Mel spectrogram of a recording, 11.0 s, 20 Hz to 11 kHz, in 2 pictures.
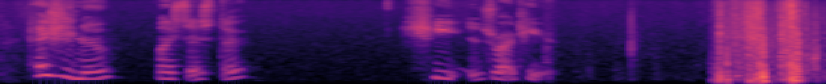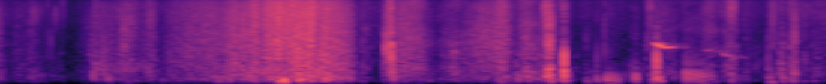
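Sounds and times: rustling and rubbing on microphone: 4.7 - 11.0.

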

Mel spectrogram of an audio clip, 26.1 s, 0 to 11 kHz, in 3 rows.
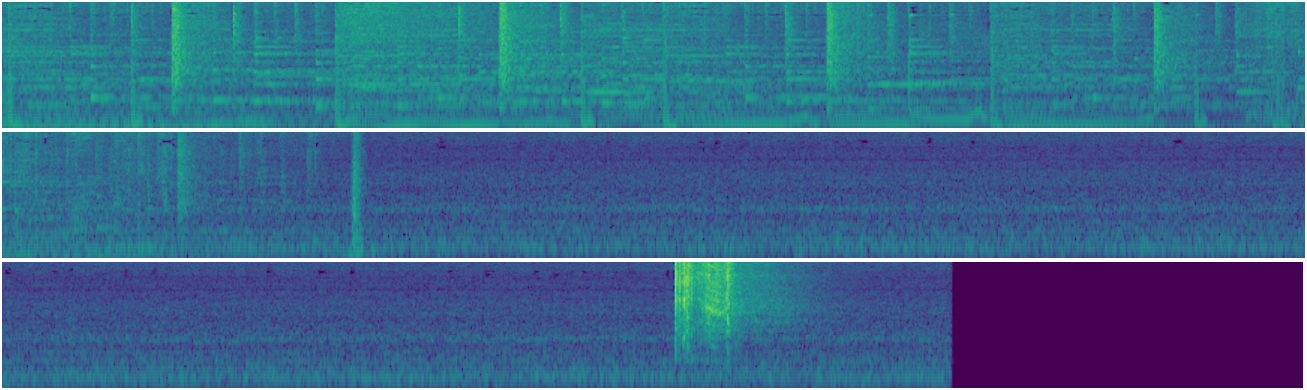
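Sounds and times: car engine and road drone: 0.0 - 23.7.

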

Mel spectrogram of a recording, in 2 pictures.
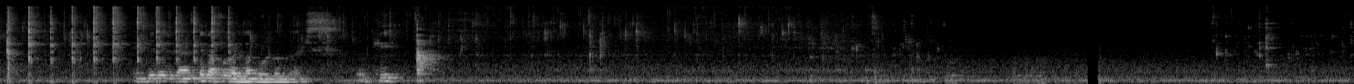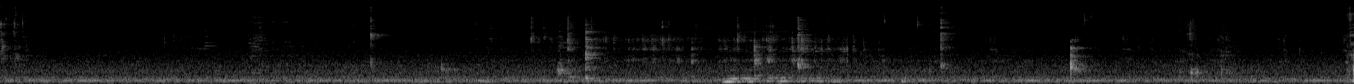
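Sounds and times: water pouring into a pot: 3.5 - 9.5
steady low hum: 8.6 - 27.0.

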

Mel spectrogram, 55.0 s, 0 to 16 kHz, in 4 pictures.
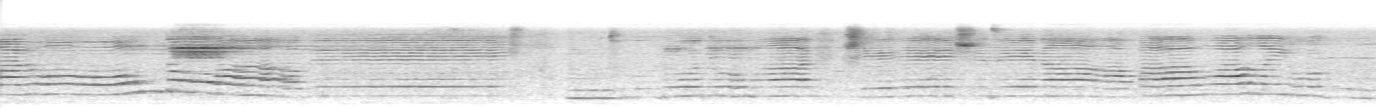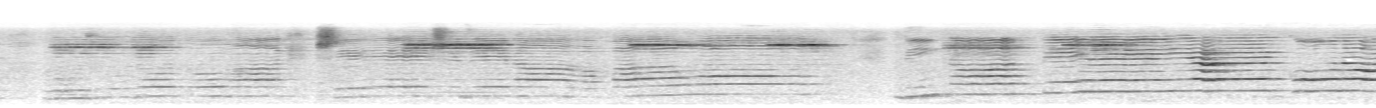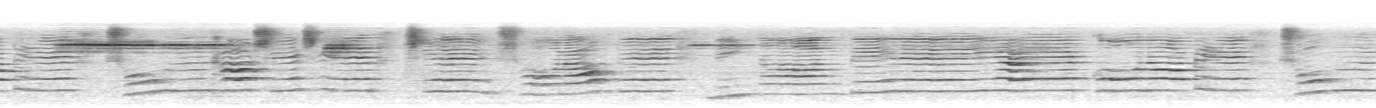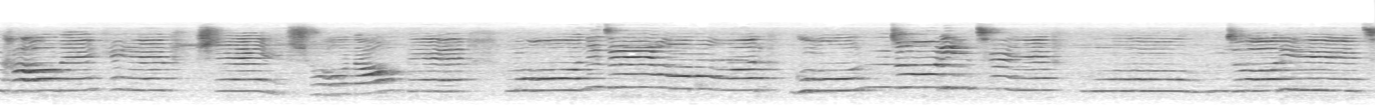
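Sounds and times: woman singing solo: 0.0 - 22.1, 22.7 - 55.0
singer breathing: 22.2 - 22.7, 46.0 - 46.4.

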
